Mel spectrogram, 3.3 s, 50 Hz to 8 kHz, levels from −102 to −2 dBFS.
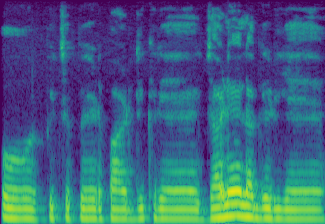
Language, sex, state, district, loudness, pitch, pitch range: Rajasthani, male, Rajasthan, Churu, -17 LUFS, 125 Hz, 125-135 Hz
